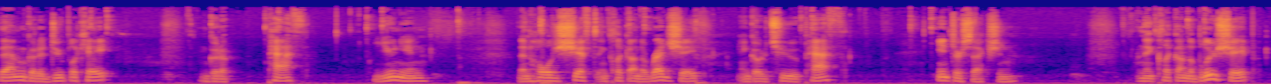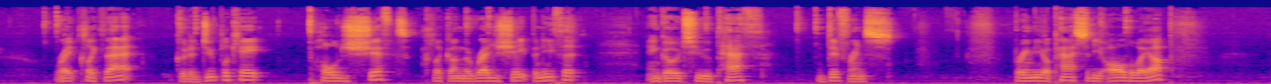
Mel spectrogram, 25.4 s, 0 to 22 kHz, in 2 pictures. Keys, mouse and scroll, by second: 1.0 click, 2.8 click, 3.8 click, 6.4 click, 8.2 click, 9.2 click, 11.9 click, 13.3 right click, 14.6 click, 17.5 shift+click, 19.8 click, 20.8 click, 23.4 click.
